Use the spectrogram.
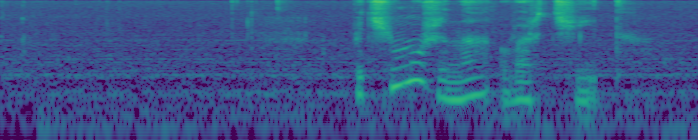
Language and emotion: Russian, sad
